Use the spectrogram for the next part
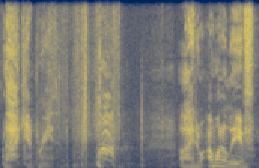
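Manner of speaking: low, hushed, choked unease; nervous. Acted. Possessed churchgoer wanting to leave, nervously under the breath. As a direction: murmur it, coughing as if short of air. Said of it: "might get a little nervous".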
